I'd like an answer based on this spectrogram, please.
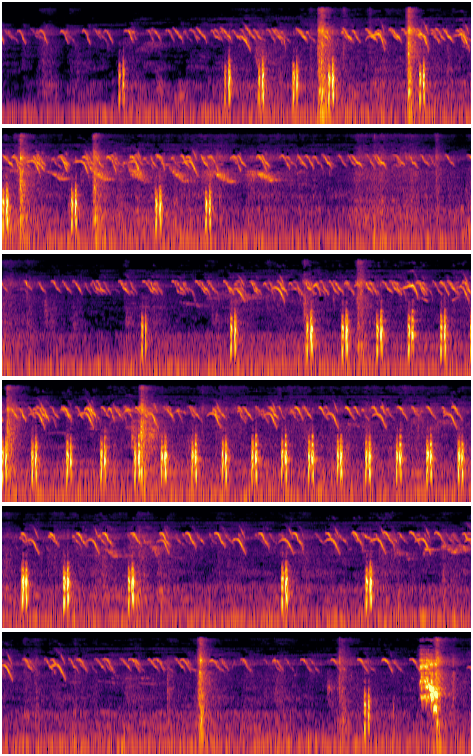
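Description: A chicken clucking in short repeated clucks, fastest and most regular, about three a second, through the middle, over continuous high-pitched chirping. One loud sudden sound comes just before the end.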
